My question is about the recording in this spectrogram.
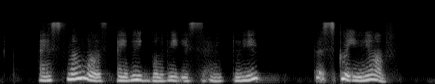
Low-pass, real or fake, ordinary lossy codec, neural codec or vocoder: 7.2 kHz; fake; none; codec, 16 kHz, 0.5 kbps, FreqCodec, smaller model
